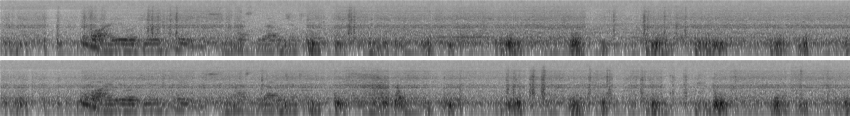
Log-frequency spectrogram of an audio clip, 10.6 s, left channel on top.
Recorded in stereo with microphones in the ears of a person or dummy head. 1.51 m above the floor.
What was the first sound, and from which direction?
A man speaking, 30° right (ahead or behind).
